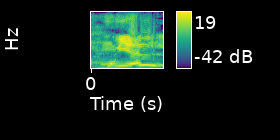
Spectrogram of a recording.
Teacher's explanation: இது உகரம் இதல் குவித்து உச்சரிக்கப்படுது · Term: முற்றியல் உகரம்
